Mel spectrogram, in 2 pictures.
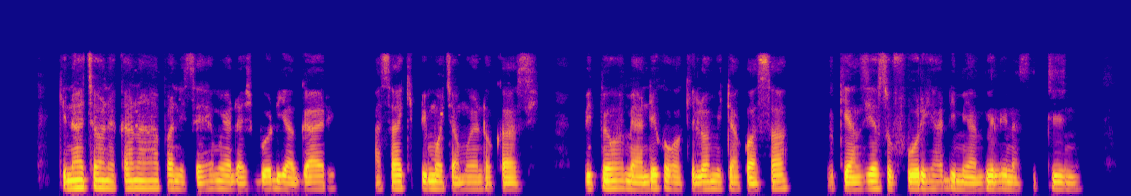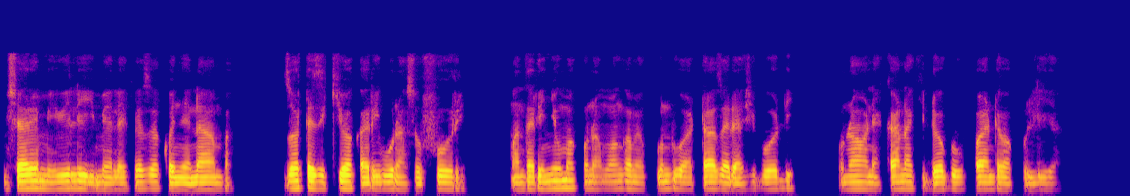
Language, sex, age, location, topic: Swahili, male, 18-24, Nairobi, finance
